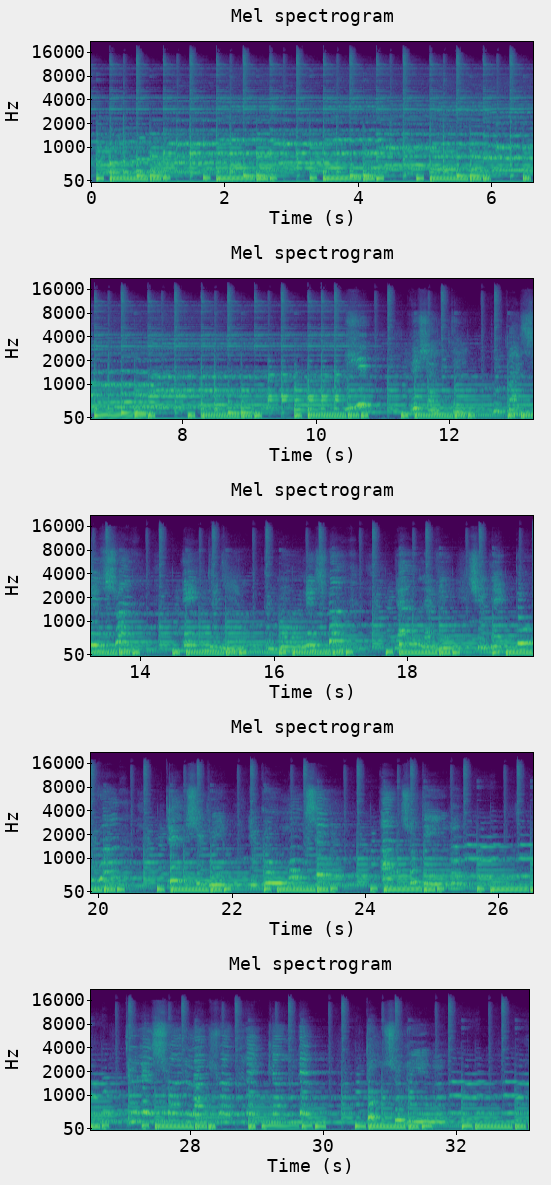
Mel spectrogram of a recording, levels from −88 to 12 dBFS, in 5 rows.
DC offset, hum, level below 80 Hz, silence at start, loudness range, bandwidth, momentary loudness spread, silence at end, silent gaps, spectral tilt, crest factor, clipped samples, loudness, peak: 0.6%; none; -32 dBFS; 0 s; 2 LU; 18 kHz; 6 LU; 0 s; none; -7 dB/octave; 16 dB; under 0.1%; -17 LUFS; 0 dBFS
